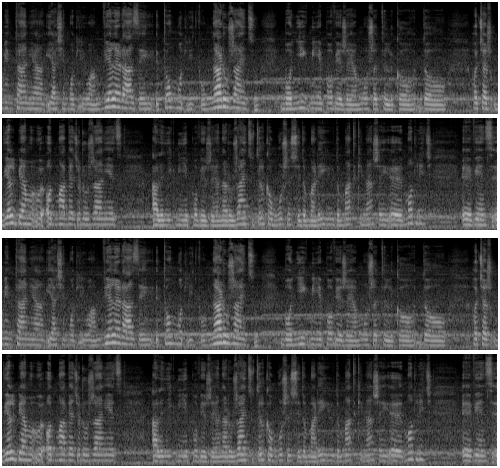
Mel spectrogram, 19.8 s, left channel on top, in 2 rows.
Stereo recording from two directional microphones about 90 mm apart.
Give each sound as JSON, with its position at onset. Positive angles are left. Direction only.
{"t": 0.0, "sound": "a woman's voice", "side_deg": -15}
